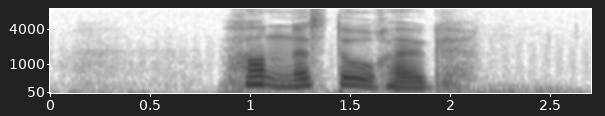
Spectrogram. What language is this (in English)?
Norwegian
